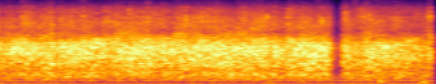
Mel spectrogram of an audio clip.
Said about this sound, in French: On s'auto-applaudit. C'est malade.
